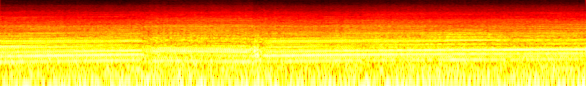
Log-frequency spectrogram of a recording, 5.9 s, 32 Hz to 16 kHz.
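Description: Honda CBR1000RR-R SP's inline-four engine pulling hard in second gear, its pitch climbing steadily as the bike accelerates, easing off briefly about a second and a half in and again a little later.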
